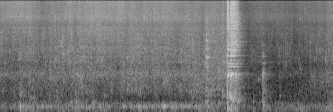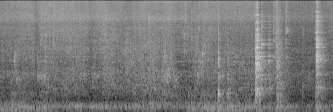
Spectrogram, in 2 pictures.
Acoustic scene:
kitchen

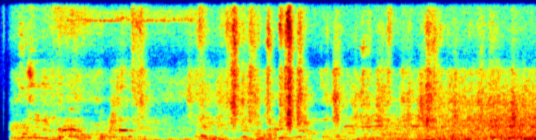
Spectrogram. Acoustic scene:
crowded indoor space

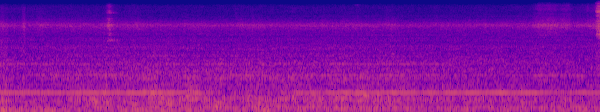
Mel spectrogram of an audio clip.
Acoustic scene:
subway train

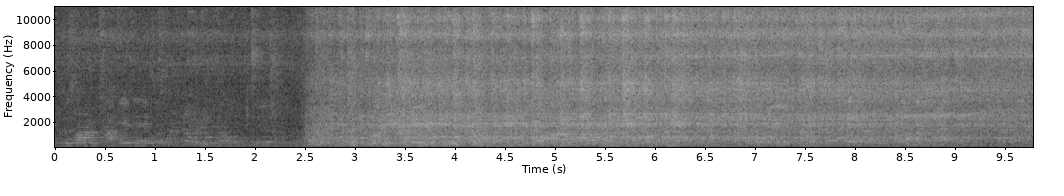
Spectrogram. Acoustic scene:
cafe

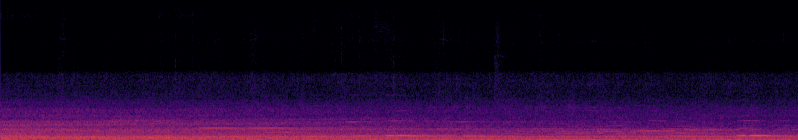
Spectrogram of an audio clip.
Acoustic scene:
subway station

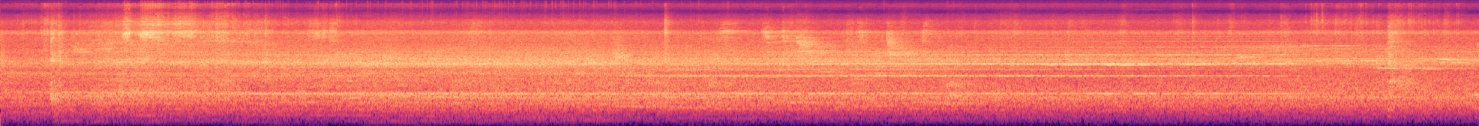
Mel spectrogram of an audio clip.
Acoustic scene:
subway train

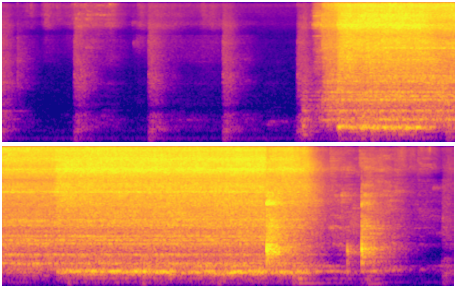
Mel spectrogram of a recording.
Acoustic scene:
restroom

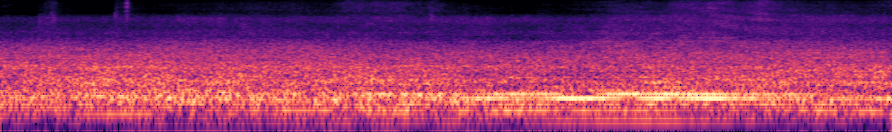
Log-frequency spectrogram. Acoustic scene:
street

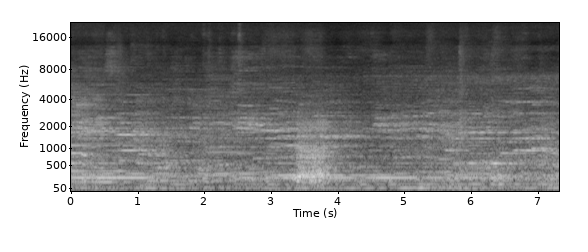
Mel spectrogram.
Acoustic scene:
cafe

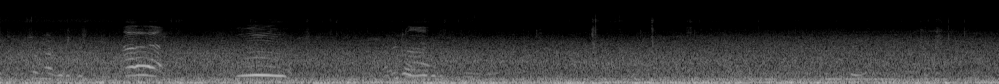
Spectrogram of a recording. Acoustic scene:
residential area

